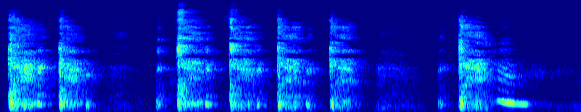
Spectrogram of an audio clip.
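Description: A run of about eight harsh coughs in quick bursts with brief pauses; repeated coughing in an adult with asthma during a respiratory illness.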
